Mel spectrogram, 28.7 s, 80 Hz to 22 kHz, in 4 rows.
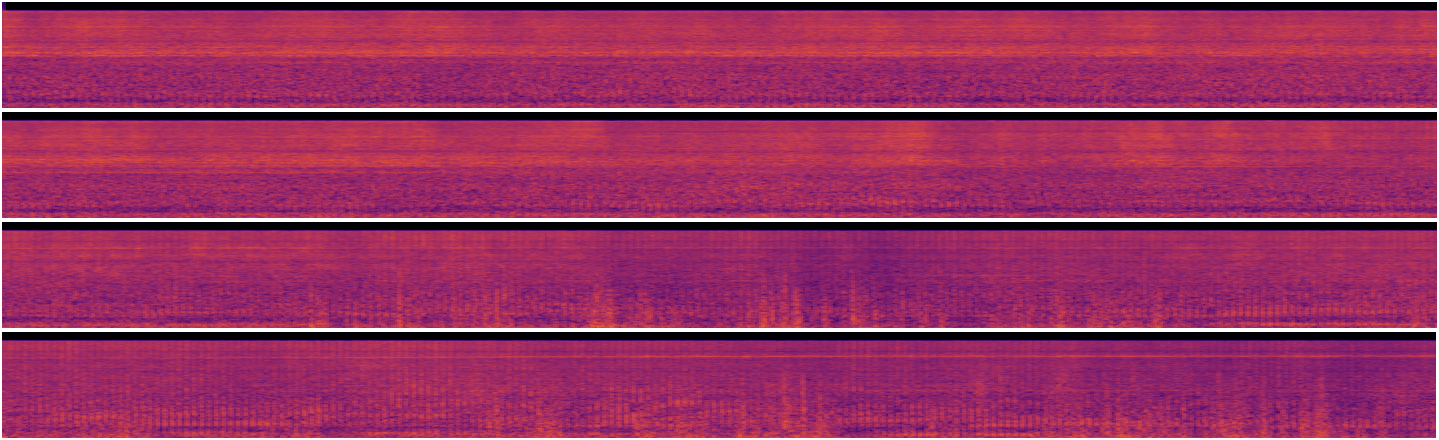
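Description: A Eurocopter EC135 twin-turbine helicopter runs on the ground: a steady rotor thrum with a high turbine whine over it. From about halfway the sound turns gusty and uneven as power comes up for lift-off, with rotor downwash buffeting the microphone.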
